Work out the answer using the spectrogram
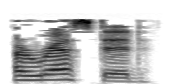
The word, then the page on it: arrested: British English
